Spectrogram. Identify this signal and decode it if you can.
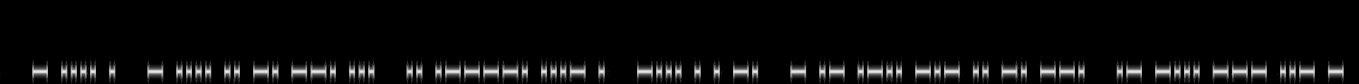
Morse code, heard as a keyed tone, about 25 wpm, 600 Hz. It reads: THE THINGS I'VE BEEN TALKING ABOUT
